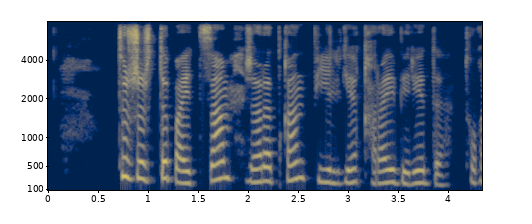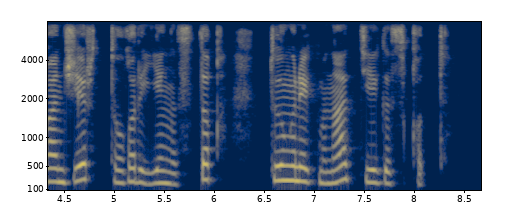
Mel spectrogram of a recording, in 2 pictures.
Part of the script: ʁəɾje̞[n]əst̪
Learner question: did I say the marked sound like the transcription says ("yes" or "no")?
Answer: no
